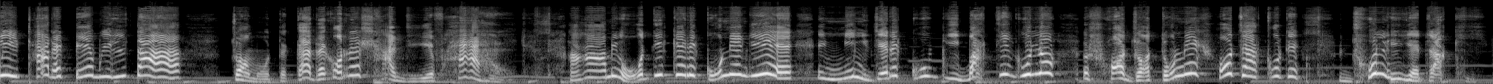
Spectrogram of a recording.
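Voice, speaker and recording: A cartoonish character voice speaks at a very slow pace over faint music in the background. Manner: warm, fatherly.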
